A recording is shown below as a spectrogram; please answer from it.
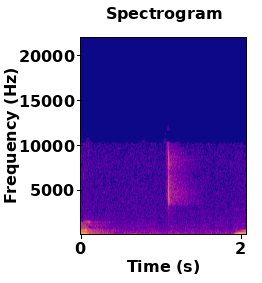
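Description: Two faint computer mouse clicks, about half a second and a second in, against near quiet.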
